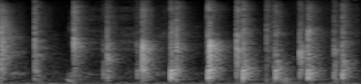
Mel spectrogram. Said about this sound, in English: Sorry, he loves applause. He loves applause.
